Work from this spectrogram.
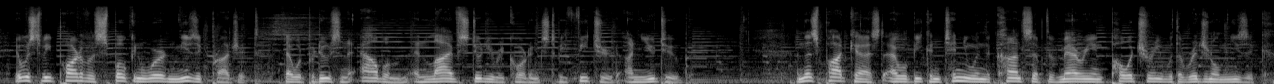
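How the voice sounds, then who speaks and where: A man talks fairly quickly over background music. His voice sits at a medium pitch and varies in an ordinary way. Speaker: poet and music composer. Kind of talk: podcast introduction.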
